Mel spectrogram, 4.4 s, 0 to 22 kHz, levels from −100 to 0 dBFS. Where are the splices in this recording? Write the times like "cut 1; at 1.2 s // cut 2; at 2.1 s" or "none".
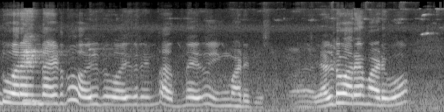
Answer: none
